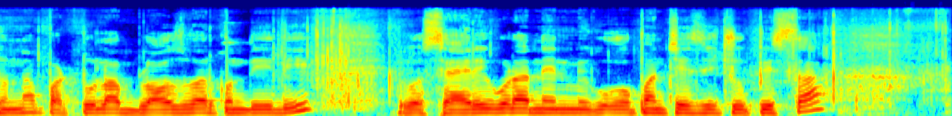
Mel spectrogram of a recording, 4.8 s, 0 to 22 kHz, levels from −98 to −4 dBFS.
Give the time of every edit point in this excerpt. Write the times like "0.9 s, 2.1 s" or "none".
none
